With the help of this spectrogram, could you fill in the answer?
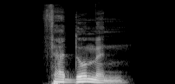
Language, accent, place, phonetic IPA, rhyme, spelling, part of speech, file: German, Germany, Berlin, [fɛɐ̯ˈdʊmən], -ʊmən, verdummen, verb, De-verdummen.ogg
- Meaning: 1. to influence (someone) such that they become stupid and uncritically accept ideas and arguments 2. to become stupid and uncritical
